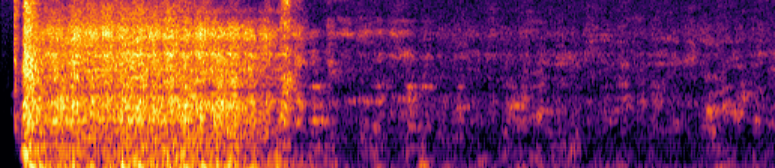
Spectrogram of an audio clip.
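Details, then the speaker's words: Yugo, first start attempt on ethanol-free TruFuel with two-stroke oil, pumped: strong steady cranking for two seconds with a brief catch, then dies away; fires but won't keep running. "Boys, I'm telling you what, she was close to being a runner there."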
